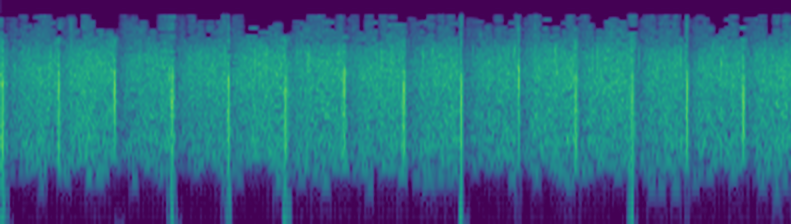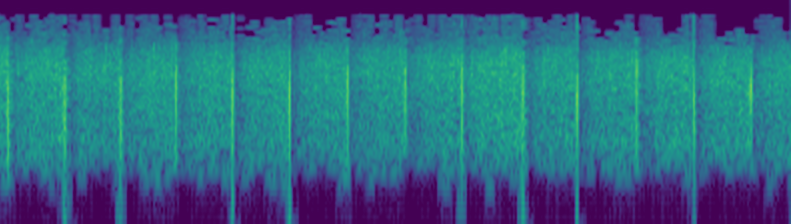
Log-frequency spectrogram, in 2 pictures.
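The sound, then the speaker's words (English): Steady, continuous clapping fills the whole stretch, dense and loud, with sharp individual claps punctuating a broad wash of applause and no voices; Trump is clapping by his microphone. “Trump is clapping himself through this in addition to the...”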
